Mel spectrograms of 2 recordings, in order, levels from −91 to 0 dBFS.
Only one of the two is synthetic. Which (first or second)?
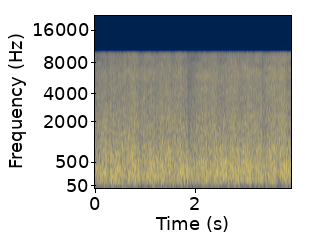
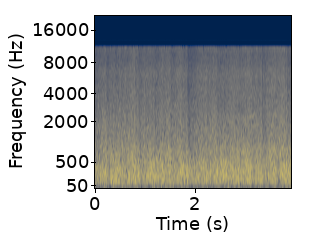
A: first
